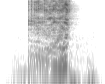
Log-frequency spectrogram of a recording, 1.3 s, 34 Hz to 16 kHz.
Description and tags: Sound of knife slash. Sound recorded with a ZOOM H4N Pro.
Bruit de couteau. Son enregistré avec un ZOOM H4N Pro.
